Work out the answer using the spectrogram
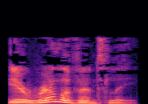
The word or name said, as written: irrelevantly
